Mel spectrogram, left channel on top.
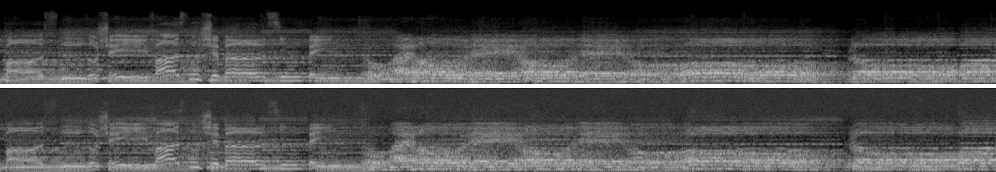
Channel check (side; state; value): right; noise; hiss, 15 dB below the sound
